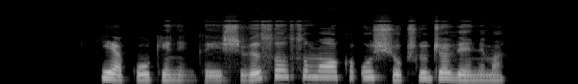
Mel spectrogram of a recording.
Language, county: Lithuanian, Tauragė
